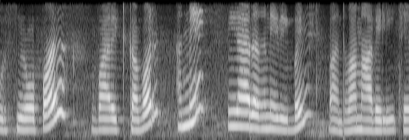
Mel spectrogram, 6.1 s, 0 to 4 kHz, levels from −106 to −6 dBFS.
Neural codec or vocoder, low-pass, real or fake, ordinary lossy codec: codec, 16 kHz, 1 kbps, X-Codec, HuBERT features, trained on general audio; 3.6 kHz; fake; none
